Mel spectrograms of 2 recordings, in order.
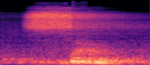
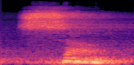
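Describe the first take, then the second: Both takes have the same delivery.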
